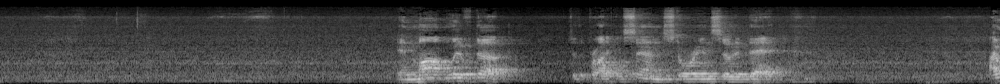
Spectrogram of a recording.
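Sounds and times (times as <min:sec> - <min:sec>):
even hiss: 0:00.0 - 0:10.0
faint low hum: 0:00.0 - 0:10.0.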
